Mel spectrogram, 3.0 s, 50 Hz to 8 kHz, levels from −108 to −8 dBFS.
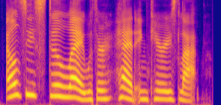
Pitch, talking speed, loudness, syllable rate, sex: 250 Hz, 185 wpm, -17 LUFS, 4.4 syllables/s, female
